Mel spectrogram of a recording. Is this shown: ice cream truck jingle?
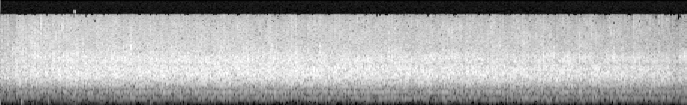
no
